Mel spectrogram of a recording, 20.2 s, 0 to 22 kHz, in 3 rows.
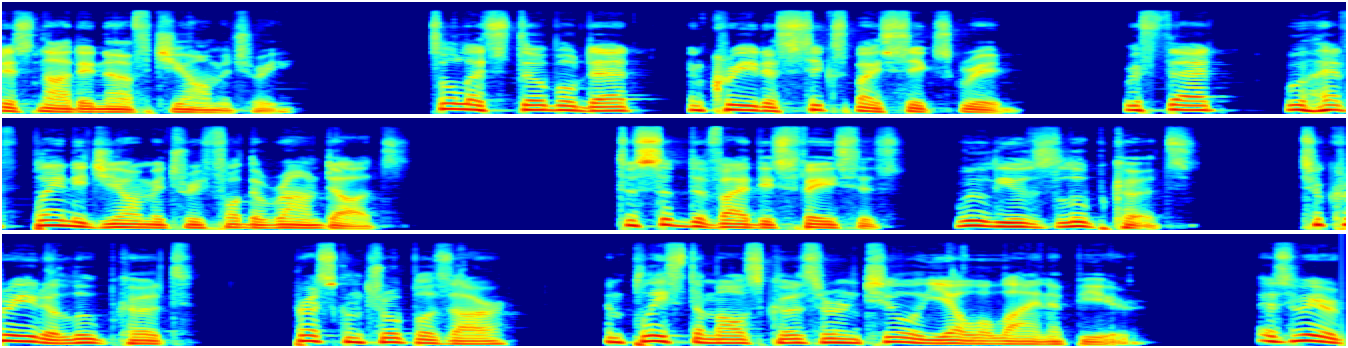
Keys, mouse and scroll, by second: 14.9 ctrl+r.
